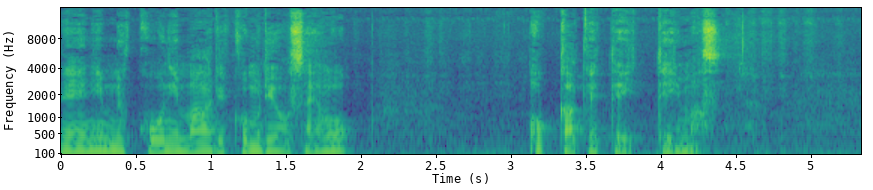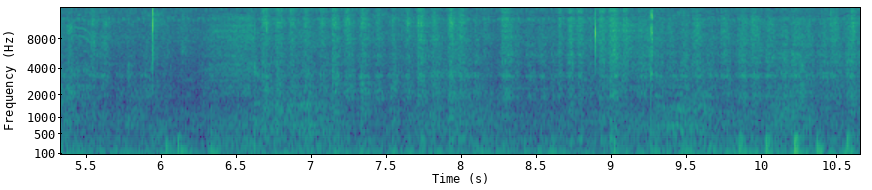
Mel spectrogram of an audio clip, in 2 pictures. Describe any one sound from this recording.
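A pencil scratches softly on paper with quick hatching strokes.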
